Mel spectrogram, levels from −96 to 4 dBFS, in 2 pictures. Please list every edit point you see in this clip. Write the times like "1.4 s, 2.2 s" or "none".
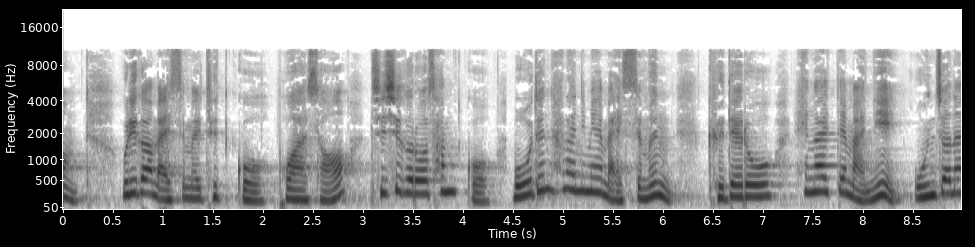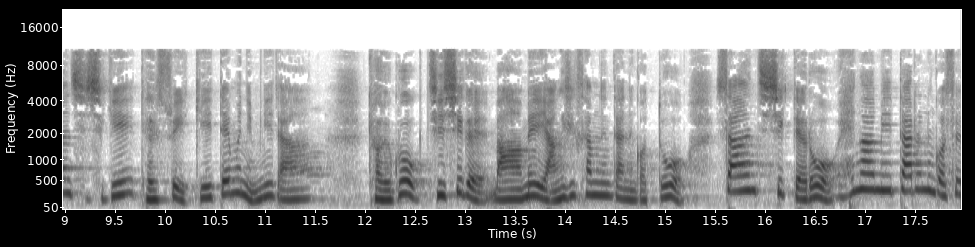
4.4 s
